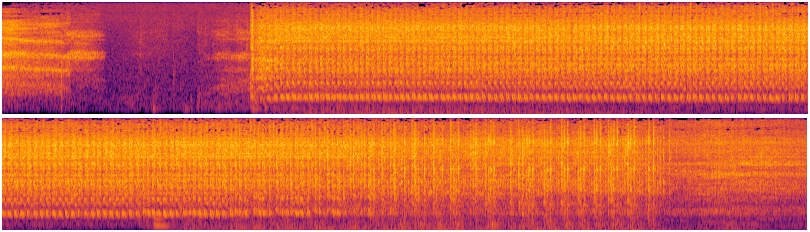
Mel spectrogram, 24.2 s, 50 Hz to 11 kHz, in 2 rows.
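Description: A 1996 Ford E350 with a 7.3L Powerstroke diesel, just fitted with a new fuel filter and primed, is cranked after the glow plugs cycle. It catches abruptly and settles into a loud, steady, clattering idle for about twenty seconds before cutting back.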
